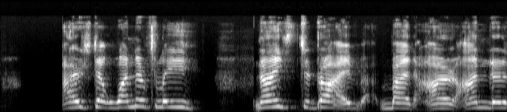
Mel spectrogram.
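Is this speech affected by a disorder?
Yes: spastic cerebral palsy; limited hand dexterity, cannot write, uses wheelchair.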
